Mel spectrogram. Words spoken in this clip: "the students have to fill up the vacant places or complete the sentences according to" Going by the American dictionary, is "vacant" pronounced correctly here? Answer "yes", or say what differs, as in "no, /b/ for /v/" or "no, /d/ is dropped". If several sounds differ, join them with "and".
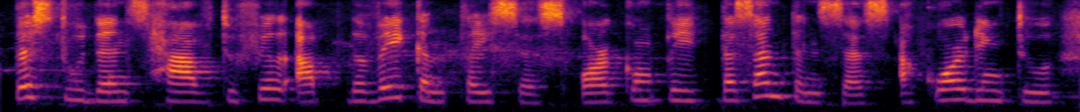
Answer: yes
